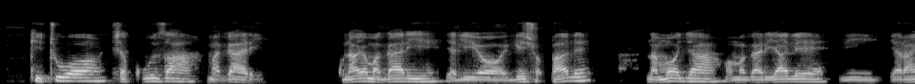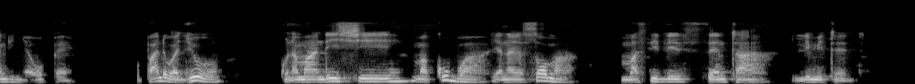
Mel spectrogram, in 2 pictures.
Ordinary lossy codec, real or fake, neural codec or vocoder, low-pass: AAC, 32 kbps; fake; autoencoder, 48 kHz, 128 numbers a frame, DAC-VAE, trained on Japanese speech; 7.2 kHz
